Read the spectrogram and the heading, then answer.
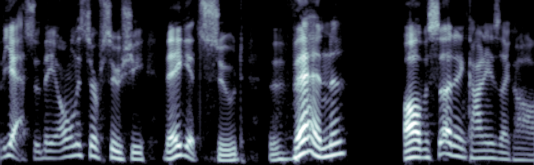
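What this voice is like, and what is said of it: Usual voice. Nothing is said of it.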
